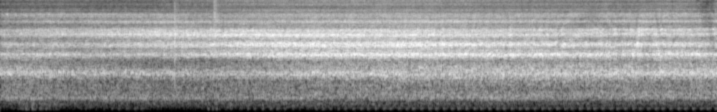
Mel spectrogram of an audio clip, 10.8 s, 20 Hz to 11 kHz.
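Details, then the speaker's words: Tefal Access Steam Force DT8270G0 handheld garment steamer, 2000 W, new unit in delicate mode; steady hiss over a soft pump buzz, level and even throughout, normal steaming. "so nice and steamy and of course you can hear the level of sound or noise it produces while working"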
